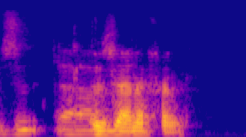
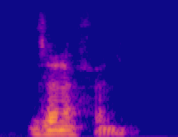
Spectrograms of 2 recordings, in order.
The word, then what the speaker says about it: Xenophon: Xenophon. – Xenophon.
